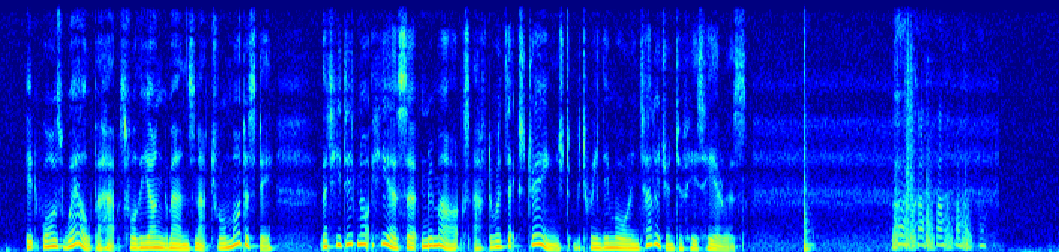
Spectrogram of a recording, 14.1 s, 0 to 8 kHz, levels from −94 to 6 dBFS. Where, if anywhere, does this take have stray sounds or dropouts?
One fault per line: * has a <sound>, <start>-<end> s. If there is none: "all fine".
* has a thud, 10.7-10.9 s
* has a laugh, 11.9-13.2 s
